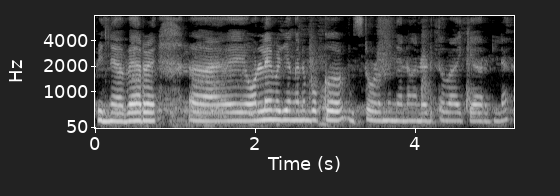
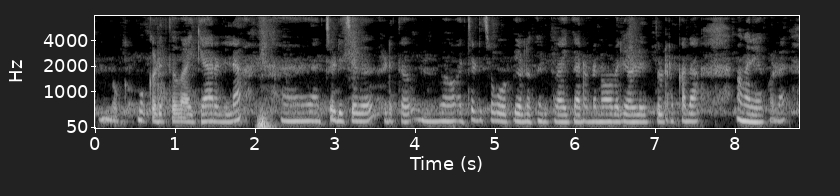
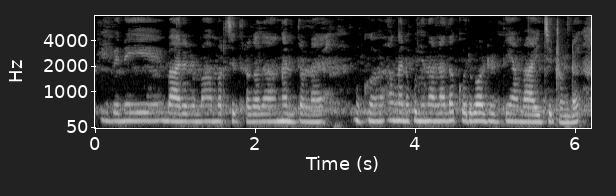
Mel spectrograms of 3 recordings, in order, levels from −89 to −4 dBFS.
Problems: background sounds at intervals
